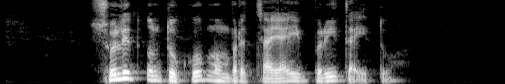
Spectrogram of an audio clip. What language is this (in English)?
Indonesian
